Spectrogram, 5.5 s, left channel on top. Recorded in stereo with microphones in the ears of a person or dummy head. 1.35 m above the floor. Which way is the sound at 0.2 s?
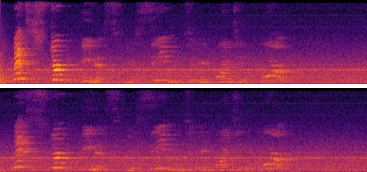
55° left (ahead or behind).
